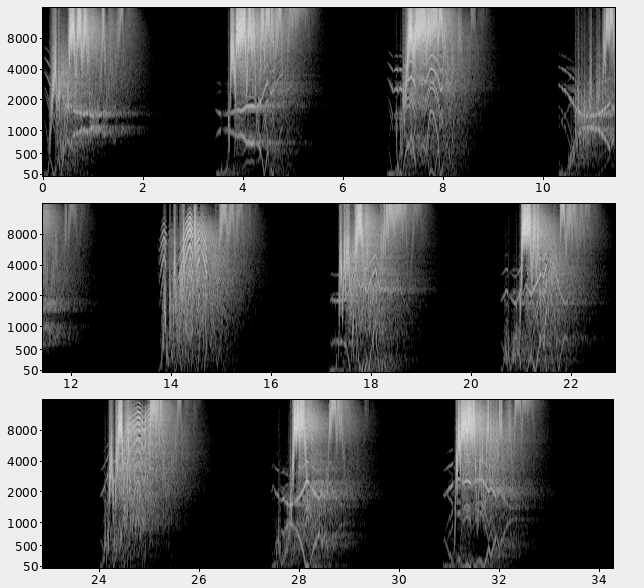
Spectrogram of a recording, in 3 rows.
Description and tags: Magical fizzlerz 1
A sound when something is being processed magically.
bubbles, component, fizzles, magic, recipe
